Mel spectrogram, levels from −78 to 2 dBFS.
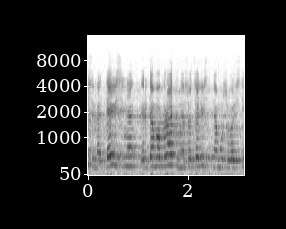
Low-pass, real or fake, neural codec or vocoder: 14.4 kHz; real; none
